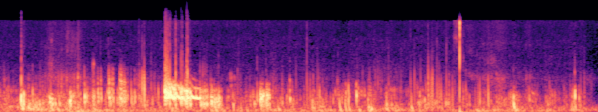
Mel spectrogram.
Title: stomach growling (hololive)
